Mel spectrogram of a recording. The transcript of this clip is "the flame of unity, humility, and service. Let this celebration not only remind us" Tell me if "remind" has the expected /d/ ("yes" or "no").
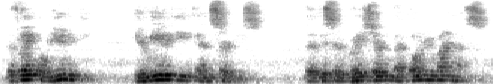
no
